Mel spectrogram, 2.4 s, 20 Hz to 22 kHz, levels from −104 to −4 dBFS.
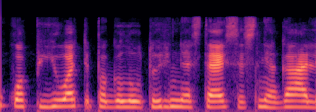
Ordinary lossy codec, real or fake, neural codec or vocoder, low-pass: Opus, 16 kbps; real; none; 10.8 kHz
